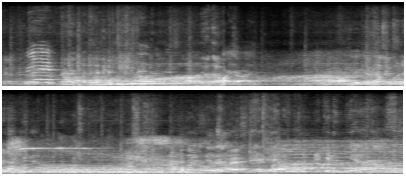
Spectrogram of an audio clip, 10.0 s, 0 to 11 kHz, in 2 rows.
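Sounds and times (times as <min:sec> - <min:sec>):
crowd chatter: 0:00.0 - 0:10.0
thin high whine: 0:00.6 - 0:10.0.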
